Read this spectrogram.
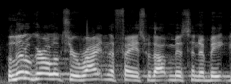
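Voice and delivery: usual speaking voice

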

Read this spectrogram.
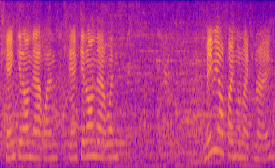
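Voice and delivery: ordinary talk

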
